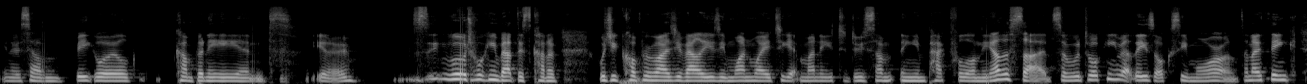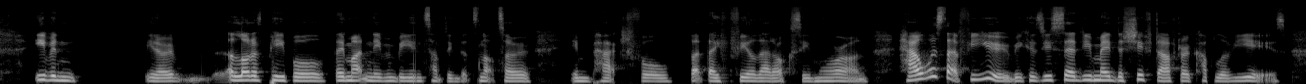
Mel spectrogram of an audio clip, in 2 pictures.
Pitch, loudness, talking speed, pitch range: 170 Hz, -27 LUFS, 190 wpm, 160-195 Hz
